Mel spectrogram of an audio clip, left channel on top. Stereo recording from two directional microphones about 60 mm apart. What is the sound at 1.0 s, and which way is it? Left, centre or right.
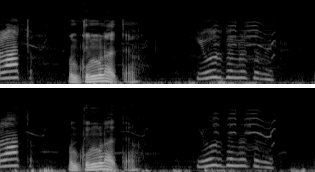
Speech, centre.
